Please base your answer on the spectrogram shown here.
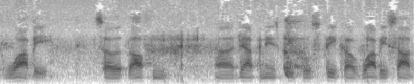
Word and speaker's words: wabi: which uh are basic the first is sabii and that goes along with something that rhymes with it Wabi so often Japanese people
